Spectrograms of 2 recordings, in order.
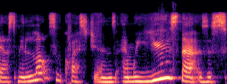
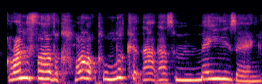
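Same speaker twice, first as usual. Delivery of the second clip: acted amazement; 6 semitones higher, 4 dB louder than usual. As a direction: marvel theatrically to impress children. Acted amazement at unveiled clock.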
